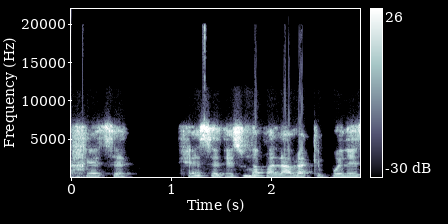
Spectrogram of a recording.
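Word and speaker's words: חסד: en el idioma hebreo en el Antiguo hebreo que se pronuncia gesell es una palabra que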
